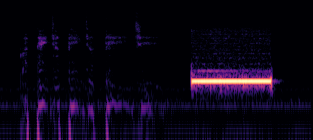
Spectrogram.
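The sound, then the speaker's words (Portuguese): A telephone ringing tone on an outgoing call sounds once as a single steady, low, level tone of about a second. Faint speech comes before it and silence follows. “Tá chamando o telefone.”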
